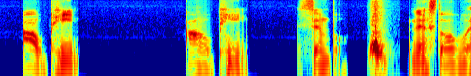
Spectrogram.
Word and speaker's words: Alpine: So this is what some people call Alpine, but that's not it. The French say Alpine, Alpine, Alpine.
